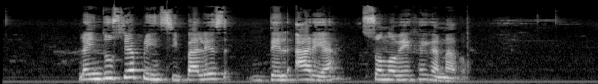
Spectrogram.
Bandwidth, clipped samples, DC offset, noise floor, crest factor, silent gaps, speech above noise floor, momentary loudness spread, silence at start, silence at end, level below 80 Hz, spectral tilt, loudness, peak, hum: 16.5 kHz; under 0.1%; under 0.1%; -44 dBFS; 16 dB; none; 30 dB; 7 LU; 0.8 s; 0.9 s; -58 dBFS; -2 dB/octave; -13 LUFS; 0 dBFS; none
